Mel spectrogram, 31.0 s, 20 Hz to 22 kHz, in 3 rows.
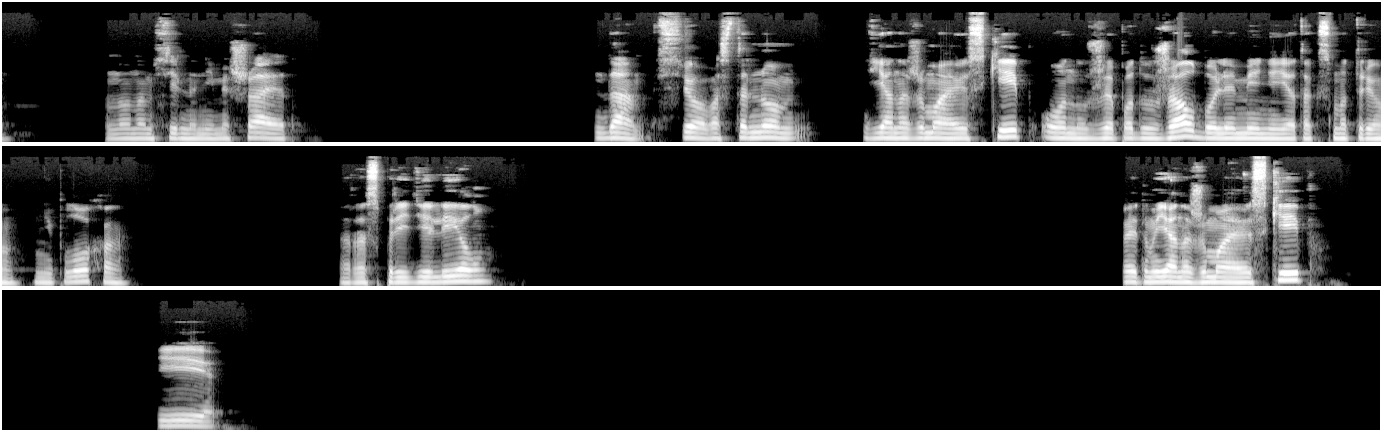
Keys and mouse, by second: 3.8 shift+click, 8.9-19.0 drag, 19.7 Escape, 23.2 shift+middle click, 27.2 click, 28.5 middle click, 30.0 Tab, 30.0 click.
